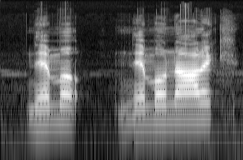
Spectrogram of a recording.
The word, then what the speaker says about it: mnemonic: Mnemonic. I think the M is silent or something.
